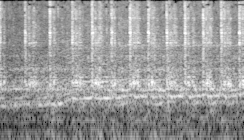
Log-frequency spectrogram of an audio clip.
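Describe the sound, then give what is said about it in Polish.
A sewing machine runs in Dakar, Senegal, with a steady mechanical whirr and fast, regular stitching pulses throughout and no talk. “I dla nich ten dźwięk maszyny do szycia codziennie będzie oznaczał sukces w życiu.”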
